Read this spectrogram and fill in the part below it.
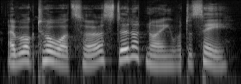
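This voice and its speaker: A man with a fairly high voice reads a visual novel aloud. He delivers it as dramatic, scripted first-person narration. Faint music runs behind the voice. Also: lively intonation, brisk, a little mellow. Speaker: channel host reading visual novel text aloud.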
